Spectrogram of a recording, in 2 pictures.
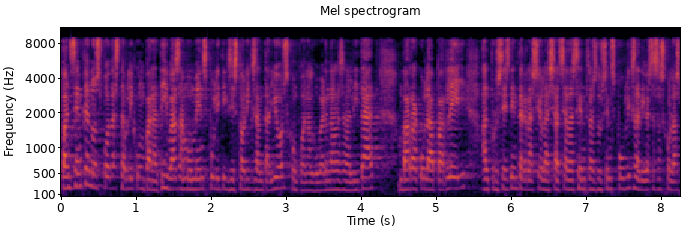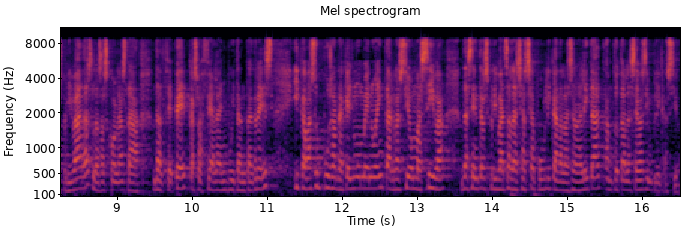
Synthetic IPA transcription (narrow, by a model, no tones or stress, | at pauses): pənsɛmkənospɔt̪əst̪əβlikumpəɾət̪iβəzəmːumenspulit̪ikɡzist̪ɔɾikzənt̪əɾiorskɔmkwanəlˠɣuβɛɾrnd̪ələʒəɾəlit̪at̪ | barəɣulapəɾleʎ | əlˠpɾusezd̪int̪əɣɾəsioələʃaɾʃəðəsent̪ɾəzðusenspuβlikzðəðiɛɾsəzəskɔləspɾiβ̞aðəzləzəskɔləzðə | d̪əlˠθep̪ɛt̪̚kəzβafeəlaɲbujt̪ant̪ət̪ɾɛs | ikəβasupuzaːnəkɛʎmumenunəint̪əɣɾəsioməsiβ̞ə | ðəsent̪ɾəspɾiβad͡zələʃaɾʃəpuβlikəðələʒənəɾəlit̪at̪əmt̪ot̪ələseβəzimplikəsio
